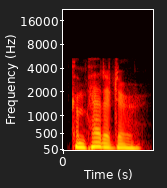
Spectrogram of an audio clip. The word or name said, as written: competitor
